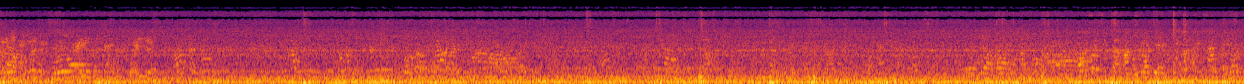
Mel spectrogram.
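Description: Peak Tram funicular car running along its track, a steady low rumble heard from inside the cabin, with people talking over it.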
